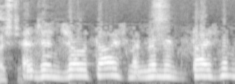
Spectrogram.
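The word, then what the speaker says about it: Theismann: Remember Thyman rhymes with Heisman. Yeah, but remember it used to be Theman. And then he changed how it was pronounced to Thyman when he was at Notre Dame.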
